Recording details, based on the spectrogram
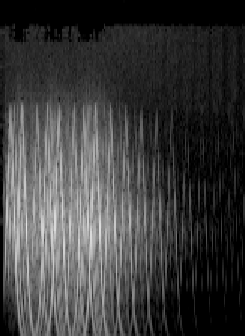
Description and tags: Generic unspecific arftificial space sound effect that can be used in games to indicate something technologically laser beam related happened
